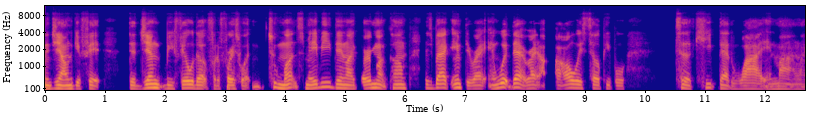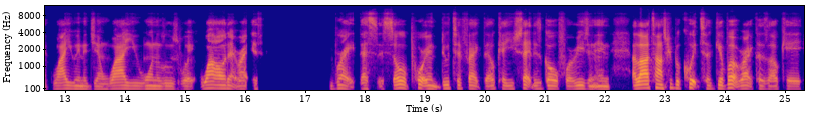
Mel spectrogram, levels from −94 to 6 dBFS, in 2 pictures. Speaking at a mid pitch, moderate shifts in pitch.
No: low, 125 Hz; average, 3.6 semitones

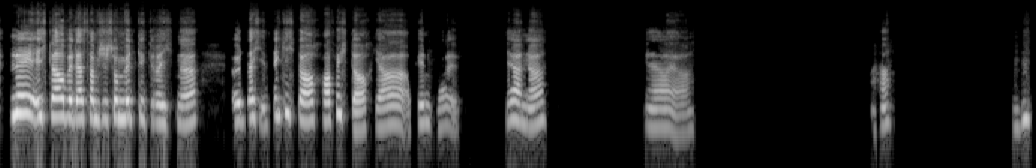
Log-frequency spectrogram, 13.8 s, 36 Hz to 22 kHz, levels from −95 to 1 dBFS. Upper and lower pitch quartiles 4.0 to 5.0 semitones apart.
Yes: average, 4.5 semitones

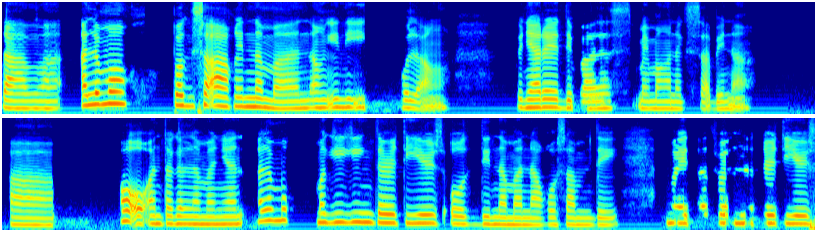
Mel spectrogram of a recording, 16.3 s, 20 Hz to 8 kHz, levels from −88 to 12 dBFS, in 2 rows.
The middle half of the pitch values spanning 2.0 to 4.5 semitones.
Yes: average, 3.0 semitones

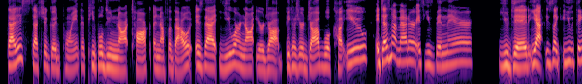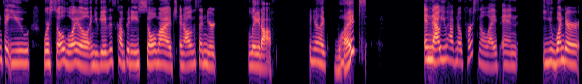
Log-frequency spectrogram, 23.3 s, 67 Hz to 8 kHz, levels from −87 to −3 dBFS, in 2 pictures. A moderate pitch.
No: high, 205 Hz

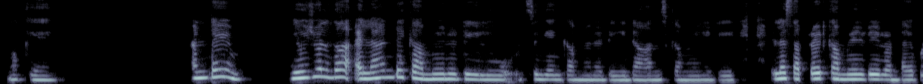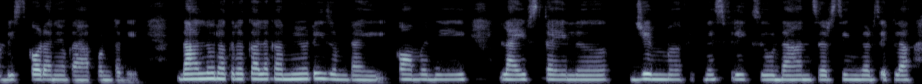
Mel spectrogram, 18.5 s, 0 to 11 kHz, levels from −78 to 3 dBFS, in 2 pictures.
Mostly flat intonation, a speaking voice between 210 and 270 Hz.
No: narrow, 2.3 semitones; medium, 185 Hz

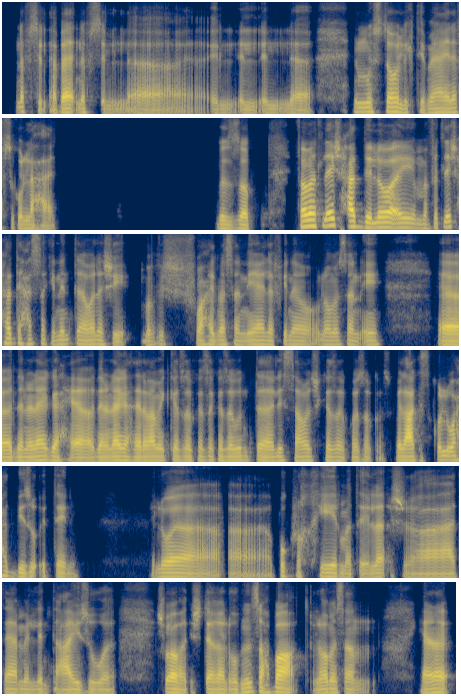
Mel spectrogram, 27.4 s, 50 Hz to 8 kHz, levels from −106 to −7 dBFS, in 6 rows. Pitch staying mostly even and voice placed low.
Yes: narrow, 2.2 semitones; low, 100 Hz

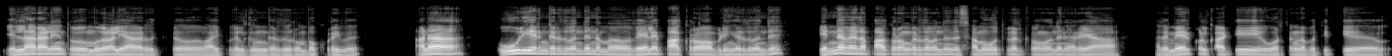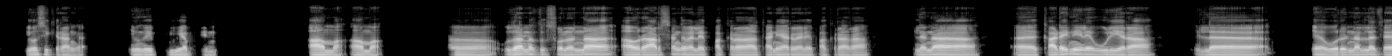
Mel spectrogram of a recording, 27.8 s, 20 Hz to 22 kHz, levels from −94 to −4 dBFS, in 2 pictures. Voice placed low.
Yes: low, 115 Hz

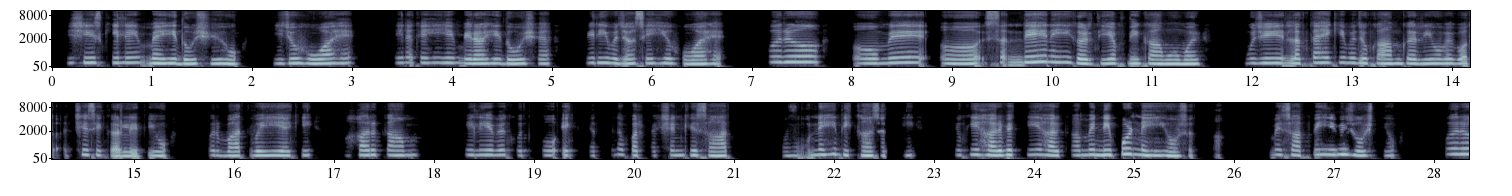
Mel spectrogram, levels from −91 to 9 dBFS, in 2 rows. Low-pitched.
No: very high, 265 Hz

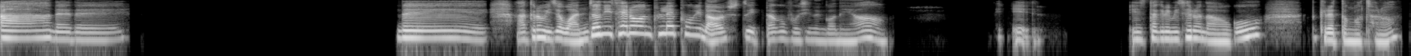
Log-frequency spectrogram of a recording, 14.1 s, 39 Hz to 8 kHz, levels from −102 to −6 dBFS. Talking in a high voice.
Yes: high, 200 Hz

